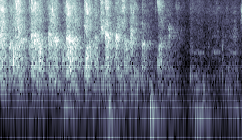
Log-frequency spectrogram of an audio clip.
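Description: An audience claps in a large hall, and the applause fades away.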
